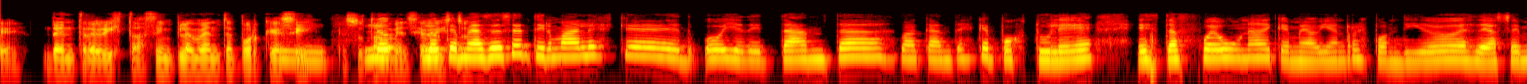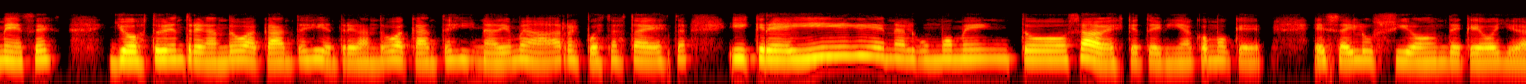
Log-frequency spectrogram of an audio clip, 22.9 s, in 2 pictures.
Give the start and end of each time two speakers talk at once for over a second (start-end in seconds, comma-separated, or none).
2.1-3.5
